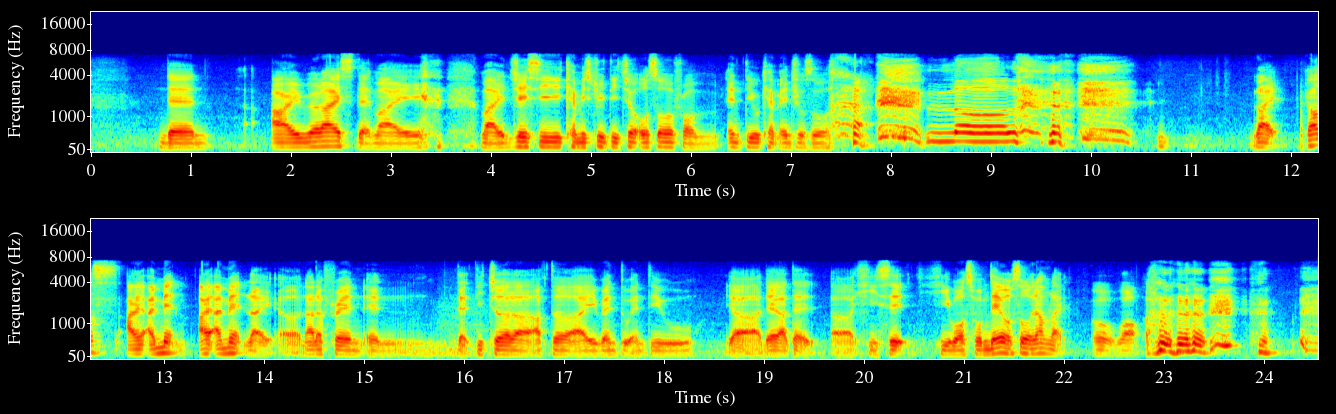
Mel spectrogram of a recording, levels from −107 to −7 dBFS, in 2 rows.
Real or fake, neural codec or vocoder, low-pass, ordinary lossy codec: real; none; 7.2 kHz; none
